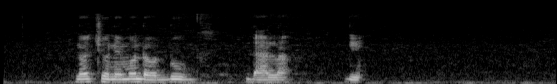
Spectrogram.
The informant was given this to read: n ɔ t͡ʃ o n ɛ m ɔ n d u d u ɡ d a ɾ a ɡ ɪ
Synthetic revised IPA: n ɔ t͡ʃ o n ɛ m ɔ n d ɔ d u ɡ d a l a ɡ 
